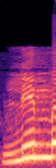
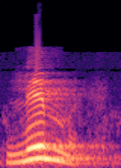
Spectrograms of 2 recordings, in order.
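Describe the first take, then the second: First: "लिम्ब" with the b sounded, limb; "लिम्ब" ending on a clear b; "लिम्ब" said wrongly with b; wrong pronunciation. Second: "लिम्ब" said as lim, silent b; "लिम्ब" with no b sound at the end; "लिम्ब" as lim, b left silent; correct pronunciation. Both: Shown as a demonstration. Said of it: "लिम्ब नहीं बच्चों".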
